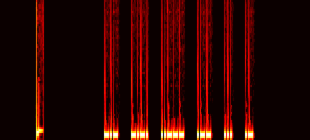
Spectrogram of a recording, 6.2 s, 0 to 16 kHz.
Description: Morse code, heard as a keyed tone, about 40 wpm, spaced as for 23 wpm, 700 Hz. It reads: KC2WSA
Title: USA Call Signs - 6 Characters - 3x Character Spacing - 40wpm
